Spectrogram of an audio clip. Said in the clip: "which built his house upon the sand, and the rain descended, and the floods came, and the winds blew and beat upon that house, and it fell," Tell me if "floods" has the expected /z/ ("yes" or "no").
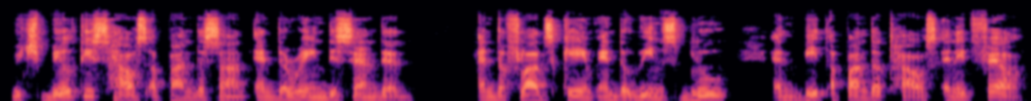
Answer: no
